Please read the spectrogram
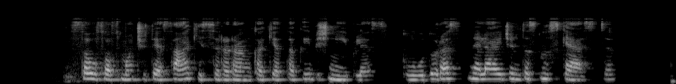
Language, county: Lithuanian, Alytus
